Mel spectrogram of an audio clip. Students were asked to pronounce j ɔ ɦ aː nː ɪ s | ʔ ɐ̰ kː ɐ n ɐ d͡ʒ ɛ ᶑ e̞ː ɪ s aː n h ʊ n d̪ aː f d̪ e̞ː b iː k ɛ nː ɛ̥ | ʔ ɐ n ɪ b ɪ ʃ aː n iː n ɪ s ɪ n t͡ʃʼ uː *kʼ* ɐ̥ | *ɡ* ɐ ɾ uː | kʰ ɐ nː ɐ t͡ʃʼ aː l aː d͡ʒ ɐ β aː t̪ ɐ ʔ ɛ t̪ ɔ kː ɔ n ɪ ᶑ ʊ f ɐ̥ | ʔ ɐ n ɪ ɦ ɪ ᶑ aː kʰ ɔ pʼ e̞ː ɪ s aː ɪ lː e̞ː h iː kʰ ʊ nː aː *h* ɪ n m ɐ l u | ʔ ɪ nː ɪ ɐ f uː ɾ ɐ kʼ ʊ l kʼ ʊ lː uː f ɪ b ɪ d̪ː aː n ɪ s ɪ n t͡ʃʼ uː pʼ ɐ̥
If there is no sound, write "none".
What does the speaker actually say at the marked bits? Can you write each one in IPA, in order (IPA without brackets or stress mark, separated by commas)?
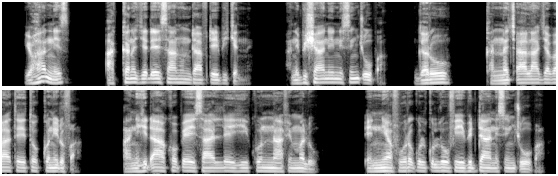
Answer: pʼ, ɡ, f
